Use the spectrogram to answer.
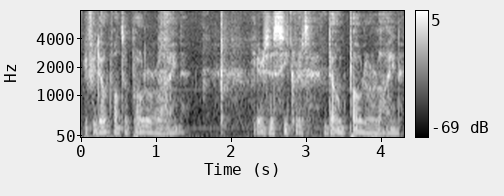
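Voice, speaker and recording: Guy doing a casual livestream, half whispering, kinda croaky, noise in the background. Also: fairly even intonation, normal speed, a little mellow. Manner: keeping voice low for sleeping household. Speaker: astronomy livestream host. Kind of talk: casual live chat with viewers.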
